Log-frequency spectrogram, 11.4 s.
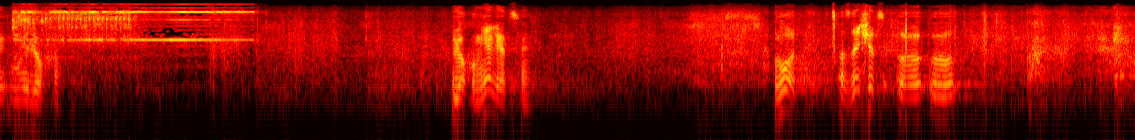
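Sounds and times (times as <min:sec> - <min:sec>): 
speech: 0:00.0 - 0:00.9, 0:04.8 - 0:05.4, 0:07.8 - 0:09.8
phone ringing with high-pitched electronic trill: 0:00.1 - 0:02.7.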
